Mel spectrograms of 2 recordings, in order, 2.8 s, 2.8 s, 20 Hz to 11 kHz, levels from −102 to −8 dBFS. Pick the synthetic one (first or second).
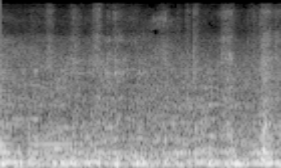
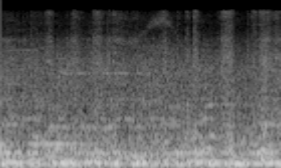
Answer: first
